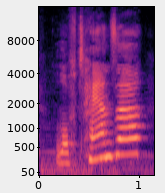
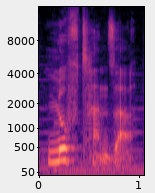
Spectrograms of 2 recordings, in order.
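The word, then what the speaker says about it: Lufthansa: flown with them before in English people usually say Lanza but in German we say Lanza so the emphasis on the first syllable Lanza versus Lanza and that was the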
